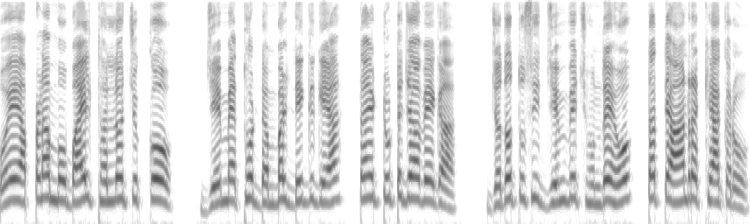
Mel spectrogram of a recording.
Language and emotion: Punjabi, angry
